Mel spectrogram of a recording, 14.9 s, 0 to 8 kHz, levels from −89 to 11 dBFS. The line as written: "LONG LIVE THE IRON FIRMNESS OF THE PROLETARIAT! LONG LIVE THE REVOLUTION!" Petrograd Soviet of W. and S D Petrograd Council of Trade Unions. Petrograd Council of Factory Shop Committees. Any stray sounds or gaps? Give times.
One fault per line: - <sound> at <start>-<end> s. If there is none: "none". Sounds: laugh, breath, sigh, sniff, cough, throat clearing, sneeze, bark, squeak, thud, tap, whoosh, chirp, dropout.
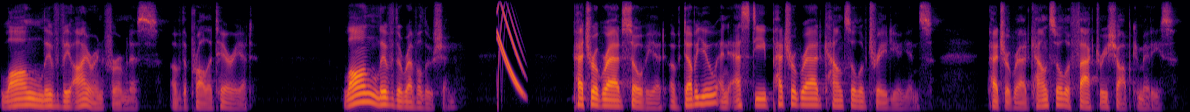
- chirp at 6.2-6.6 s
